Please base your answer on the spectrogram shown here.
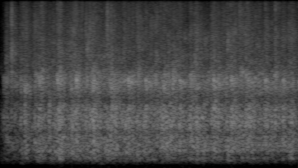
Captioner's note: applause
